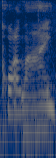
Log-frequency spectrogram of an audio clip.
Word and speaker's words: Coraline: That's how you say it, Coraline, the movie.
